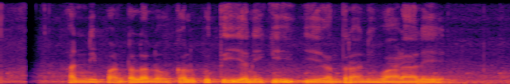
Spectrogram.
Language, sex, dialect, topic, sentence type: Telugu, male, Telangana, agriculture, question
